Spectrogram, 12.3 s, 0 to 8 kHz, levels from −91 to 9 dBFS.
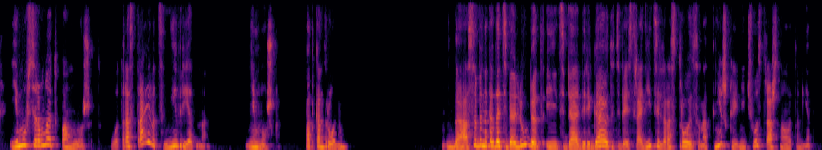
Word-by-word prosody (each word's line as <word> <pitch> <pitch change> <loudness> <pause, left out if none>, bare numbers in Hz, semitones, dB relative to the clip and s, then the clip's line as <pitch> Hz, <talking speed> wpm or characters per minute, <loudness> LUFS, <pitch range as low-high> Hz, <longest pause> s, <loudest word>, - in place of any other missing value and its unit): ему 260 +8 +8
всё 290 -1 -1
равно 305 +4 +4
это 320 0 -6
поможет, 190 -6 -5 0.2
вот. - - -14
Расстраиваться 255 - -2
не 245 +7 +3
вредно 260 +2 -4 0.6
немножко, 195 -6 -2 0.4
под 205 0 -5
контролем. 210 -2 -2 1.4
Да, 210 -3 -1
особенно, 265 +5 +3
когда 245 0 +8
тебя 230 -2 +3
любят 235 -5 +4
и 200 -2 -3
тебя 200 0 -2
оберегают, 215 +6 +2
у - - -9
тебя - - -7
есть - - -9
родители, 250 +4 -2
расстроится 215 +3 -2
над - - -9
книжкой, 250 - -3
ничего 200 +8 -7
страшного 210 -7 -6
в - - -9
этом 185 +1 -17
нет. 145 -4 -15
220 Hz, 155 wpm, -24 LUFS, 200-260 Hz, 1.4 s, ему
